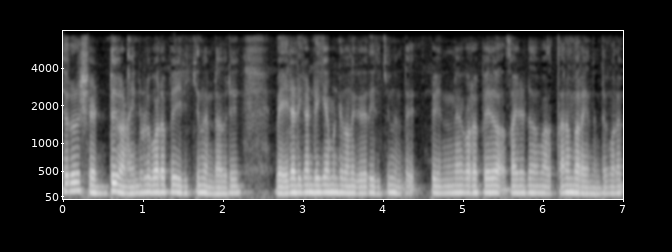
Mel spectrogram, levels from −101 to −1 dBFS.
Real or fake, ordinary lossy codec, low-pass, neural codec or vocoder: fake; AAC, 48 kbps; 7.2 kHz; codec, 16 kHz, 16 kbps, FunCodec, trained on LibriTTS, 50 frames a second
